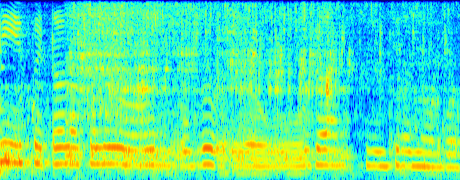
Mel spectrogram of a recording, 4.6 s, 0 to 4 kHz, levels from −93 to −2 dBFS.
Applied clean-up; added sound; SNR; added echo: none; Toilet flush; 6 dB; none.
